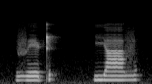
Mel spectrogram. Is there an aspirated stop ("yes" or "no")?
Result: no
